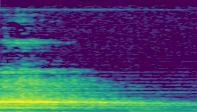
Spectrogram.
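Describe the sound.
A deep breath released slowly during a guided breathing exercise: one long, soft, airy exhale that fades gradually over about two seconds, heard alone.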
